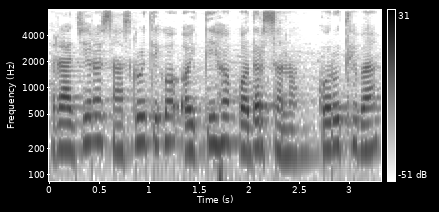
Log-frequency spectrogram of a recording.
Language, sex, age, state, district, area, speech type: Odia, female, 18-30, Odisha, Boudh, rural, spontaneous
